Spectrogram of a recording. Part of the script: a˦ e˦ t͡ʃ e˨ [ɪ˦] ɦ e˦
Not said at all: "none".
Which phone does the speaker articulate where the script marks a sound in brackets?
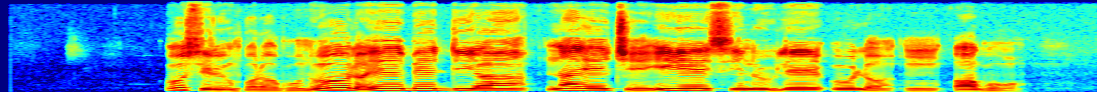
i˦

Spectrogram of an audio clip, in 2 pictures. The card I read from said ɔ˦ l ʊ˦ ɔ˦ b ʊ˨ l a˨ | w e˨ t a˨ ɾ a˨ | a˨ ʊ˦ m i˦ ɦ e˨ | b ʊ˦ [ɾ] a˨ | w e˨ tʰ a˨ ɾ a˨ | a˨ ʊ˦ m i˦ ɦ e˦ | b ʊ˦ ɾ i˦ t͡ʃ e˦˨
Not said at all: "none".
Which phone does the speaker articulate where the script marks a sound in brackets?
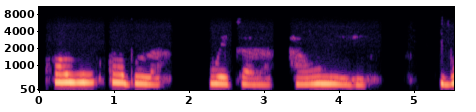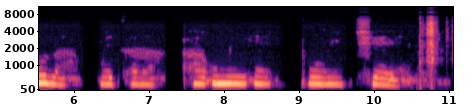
l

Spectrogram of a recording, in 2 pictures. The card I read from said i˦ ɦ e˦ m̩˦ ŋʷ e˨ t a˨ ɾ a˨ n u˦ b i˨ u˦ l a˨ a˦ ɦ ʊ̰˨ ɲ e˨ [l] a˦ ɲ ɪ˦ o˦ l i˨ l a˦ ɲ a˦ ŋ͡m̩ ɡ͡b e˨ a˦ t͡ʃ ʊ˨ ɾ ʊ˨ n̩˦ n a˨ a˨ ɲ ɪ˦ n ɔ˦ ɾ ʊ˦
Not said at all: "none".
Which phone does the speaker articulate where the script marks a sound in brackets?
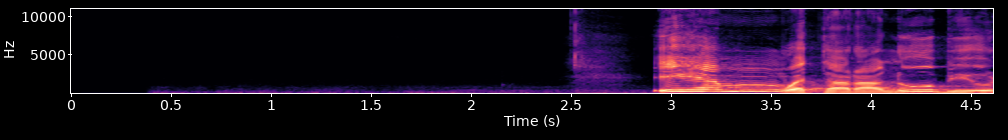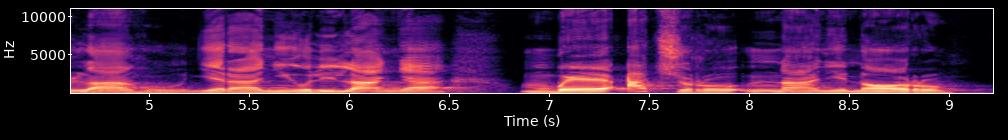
ɾ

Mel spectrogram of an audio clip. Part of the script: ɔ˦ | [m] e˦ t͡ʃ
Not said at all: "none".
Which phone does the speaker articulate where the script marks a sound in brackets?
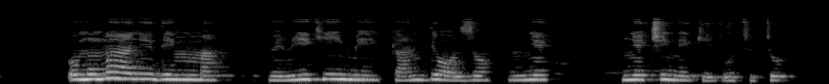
ɲ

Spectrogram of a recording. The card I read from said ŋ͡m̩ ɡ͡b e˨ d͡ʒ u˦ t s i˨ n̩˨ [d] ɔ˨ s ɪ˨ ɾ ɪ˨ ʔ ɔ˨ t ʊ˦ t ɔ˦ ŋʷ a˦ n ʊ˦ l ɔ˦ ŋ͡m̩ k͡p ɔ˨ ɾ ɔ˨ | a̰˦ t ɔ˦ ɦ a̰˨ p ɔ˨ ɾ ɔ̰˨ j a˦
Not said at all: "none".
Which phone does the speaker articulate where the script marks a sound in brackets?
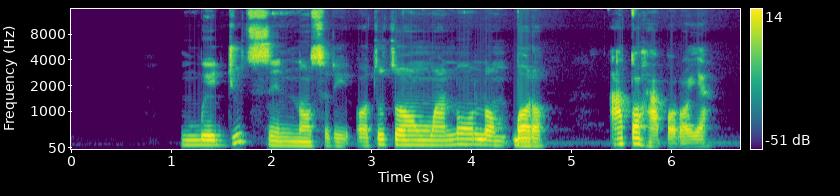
n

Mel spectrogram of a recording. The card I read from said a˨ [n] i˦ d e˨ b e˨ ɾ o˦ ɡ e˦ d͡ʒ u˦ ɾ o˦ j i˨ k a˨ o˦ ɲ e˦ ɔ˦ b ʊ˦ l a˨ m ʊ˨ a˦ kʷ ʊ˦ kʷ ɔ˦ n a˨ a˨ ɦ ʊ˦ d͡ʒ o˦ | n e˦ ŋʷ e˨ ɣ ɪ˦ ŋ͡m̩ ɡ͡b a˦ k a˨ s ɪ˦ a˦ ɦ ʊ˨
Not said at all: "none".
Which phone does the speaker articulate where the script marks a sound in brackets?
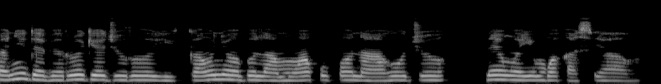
ɲ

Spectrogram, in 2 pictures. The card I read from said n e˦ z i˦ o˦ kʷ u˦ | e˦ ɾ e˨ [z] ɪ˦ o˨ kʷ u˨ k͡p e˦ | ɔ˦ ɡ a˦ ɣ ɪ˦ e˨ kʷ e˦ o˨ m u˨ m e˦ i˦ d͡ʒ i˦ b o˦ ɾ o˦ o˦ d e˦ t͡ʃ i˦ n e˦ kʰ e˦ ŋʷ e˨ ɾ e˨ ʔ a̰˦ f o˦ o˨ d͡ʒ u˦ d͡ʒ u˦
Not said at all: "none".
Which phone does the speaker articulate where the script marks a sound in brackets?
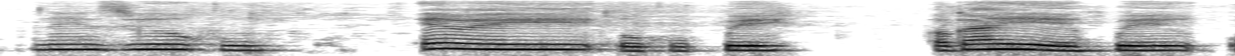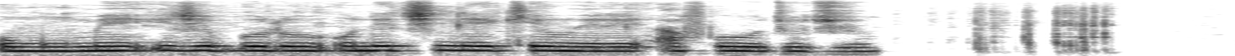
ɣ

